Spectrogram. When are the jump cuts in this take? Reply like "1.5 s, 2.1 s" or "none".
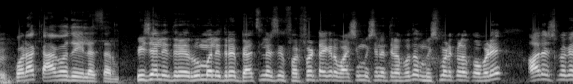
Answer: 1.3 s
